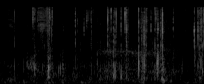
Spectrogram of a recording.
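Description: The wrapper of a football trading-card pack crinkling and crackling in the hands as it is worked open, a quiet run of small irregular crackles.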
